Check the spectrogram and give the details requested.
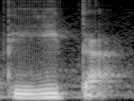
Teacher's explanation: Y finalmente la palabra tiita, 3 sílabas. Hiato entre dos vocales iguales, la I. La sílaba tónica es la penúltima. Se trata de una palabra llana que termina en vocal, por eso no se tilda.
